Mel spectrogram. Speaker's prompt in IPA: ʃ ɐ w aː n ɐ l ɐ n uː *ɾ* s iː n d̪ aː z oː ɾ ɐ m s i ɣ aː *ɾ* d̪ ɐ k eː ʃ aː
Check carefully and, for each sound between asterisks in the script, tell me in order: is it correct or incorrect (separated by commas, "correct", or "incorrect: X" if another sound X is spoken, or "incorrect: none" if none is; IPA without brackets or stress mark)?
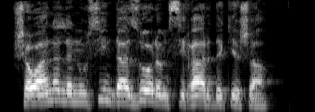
incorrect: none, correct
